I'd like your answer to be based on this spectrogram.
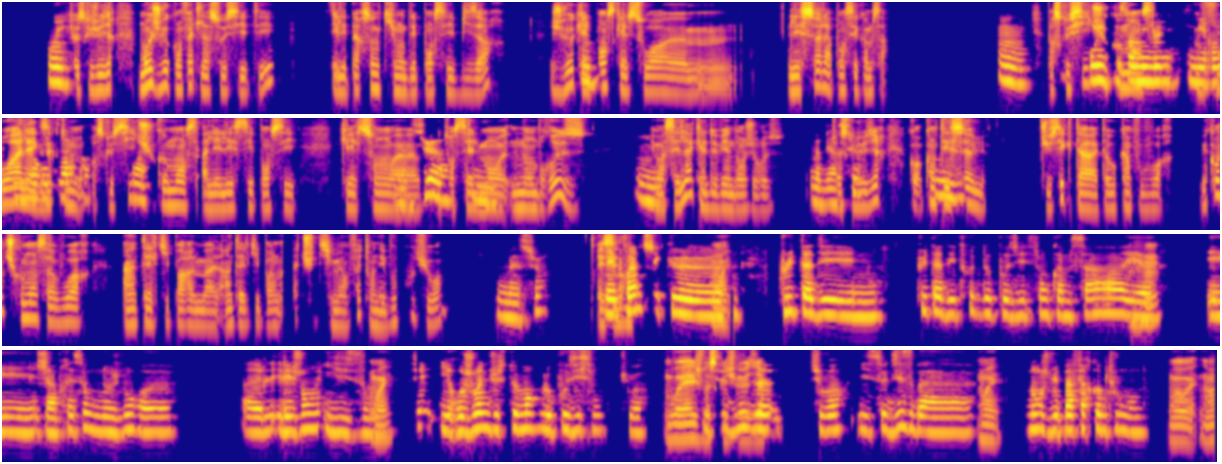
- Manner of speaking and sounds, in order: tapping; other background noise; chuckle
- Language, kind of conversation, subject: French, unstructured, Accepteriez-vous de vivre sans liberté d’expression pour garantir la sécurité ?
